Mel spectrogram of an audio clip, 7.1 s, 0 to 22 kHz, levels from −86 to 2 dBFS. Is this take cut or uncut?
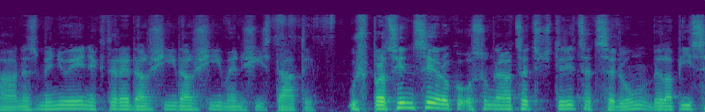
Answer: cut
